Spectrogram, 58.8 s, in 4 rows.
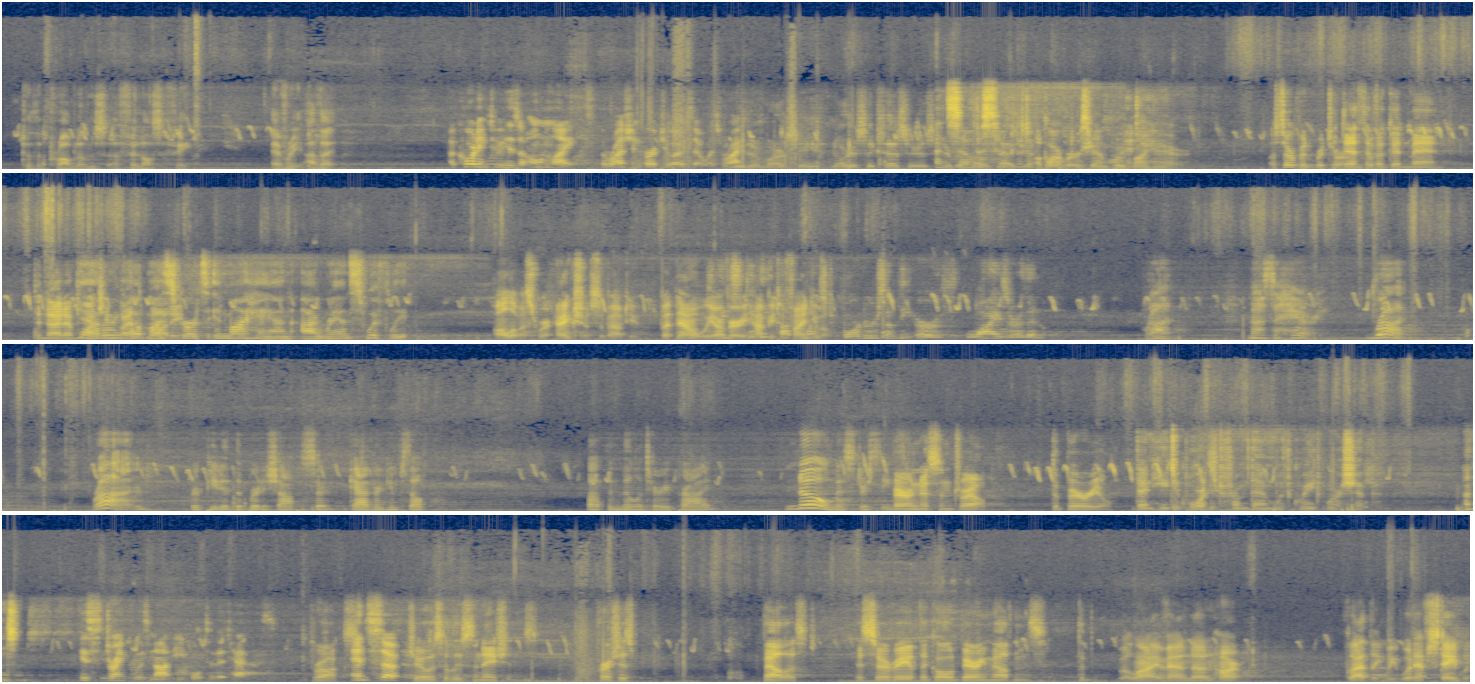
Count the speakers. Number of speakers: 10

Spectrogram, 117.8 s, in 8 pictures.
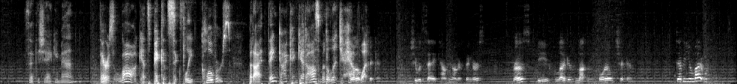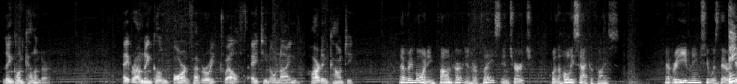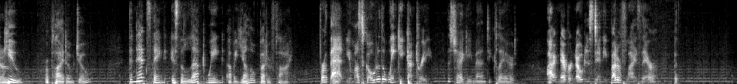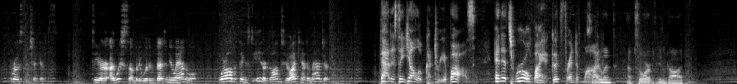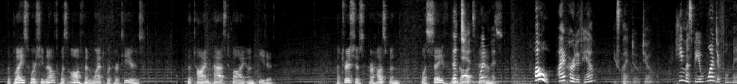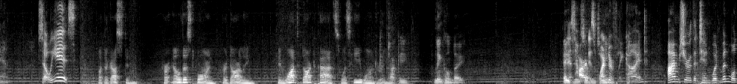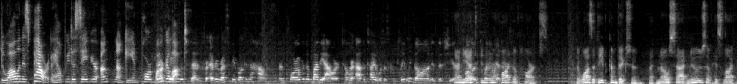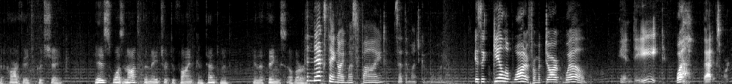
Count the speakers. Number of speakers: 4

